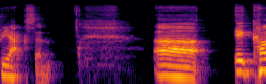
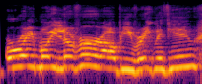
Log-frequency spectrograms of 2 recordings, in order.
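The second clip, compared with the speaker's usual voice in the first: West Country accent; 5 semitones higher than usual. Shown as a demonstration. Showing friends how West Country folk say hello, West Country accent. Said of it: "how we say hello here".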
